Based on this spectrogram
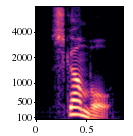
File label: "SCUMBLE", pronoun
